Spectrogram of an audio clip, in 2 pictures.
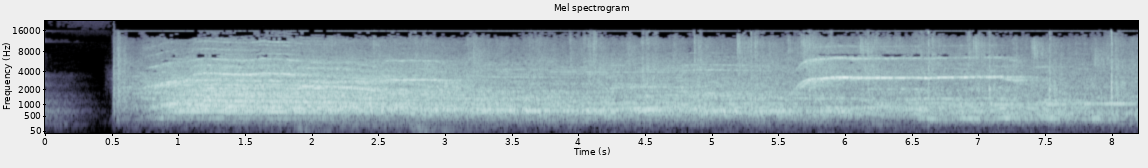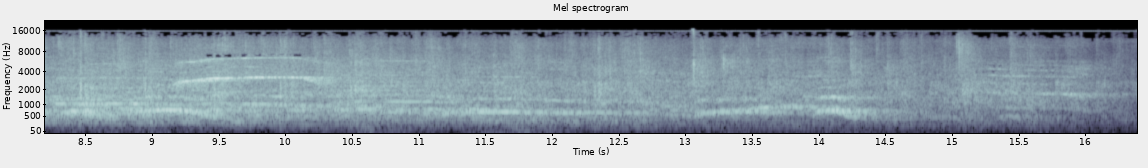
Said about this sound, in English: So let's stand up. And in honor of Ascension Day and what it stands for and the Christ who reigns on the throne, let's cheer our guts out in 3, 2.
